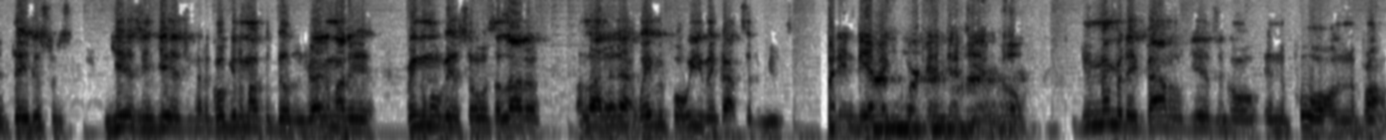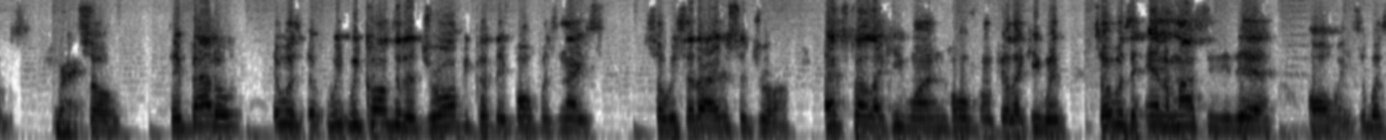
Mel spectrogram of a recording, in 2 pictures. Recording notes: we also opened up the phone lines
